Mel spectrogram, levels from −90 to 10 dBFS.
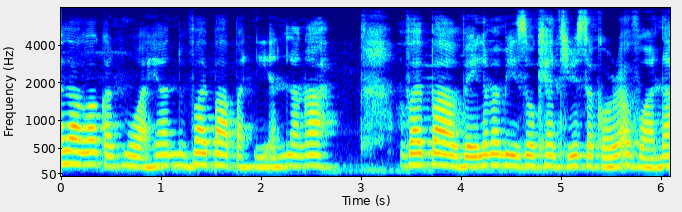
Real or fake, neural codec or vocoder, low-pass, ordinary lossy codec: real; none; none; none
